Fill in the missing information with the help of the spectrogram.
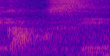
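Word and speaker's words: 学生: You realize I don't pronounce the U, right? The U is silent, huh? I don't say gakusei, huh? I say gakusei. I don't say gakusei. I don't pronounce the U, huh?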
